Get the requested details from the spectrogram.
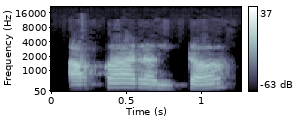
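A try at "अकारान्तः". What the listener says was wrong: Akarantaha, Visarga must be said. Akarantaha, Pullingaha, Acharya, Shabda.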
